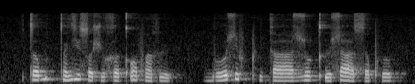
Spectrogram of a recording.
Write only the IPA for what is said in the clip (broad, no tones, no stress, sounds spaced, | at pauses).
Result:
t ʌ b ʉ ɡ t ə̃ zʲ ʉ s ɔ ʃ ʊ x ʌ kʼ ɔ̃ f ã x ʉ | b ʊː ɬ i f pʰ i k aː ɮ ʊ kʼ ʉ ɬ aː s ʌ pʰ ʊ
